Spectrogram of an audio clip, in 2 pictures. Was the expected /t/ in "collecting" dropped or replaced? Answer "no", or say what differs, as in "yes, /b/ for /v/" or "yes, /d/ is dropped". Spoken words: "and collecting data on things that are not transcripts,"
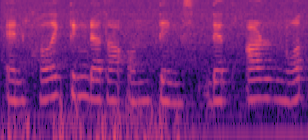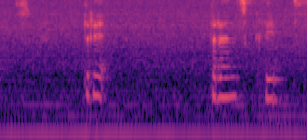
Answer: no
